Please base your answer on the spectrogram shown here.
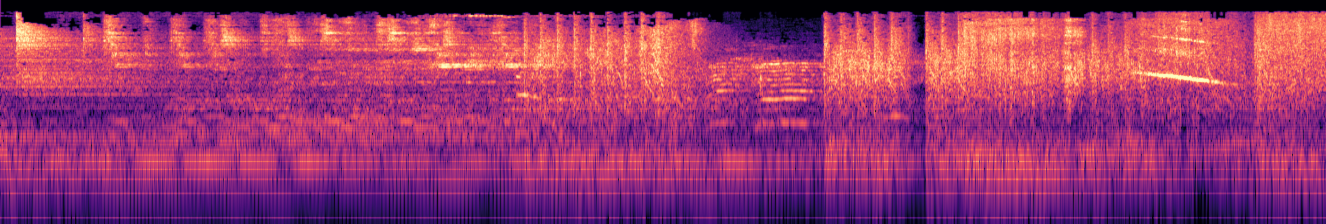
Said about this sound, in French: Chaque crépitement de mitrailleuse est une symphonie de terreur qui résonne dans les quartiers dits de non-droit à Port-au-Prince.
